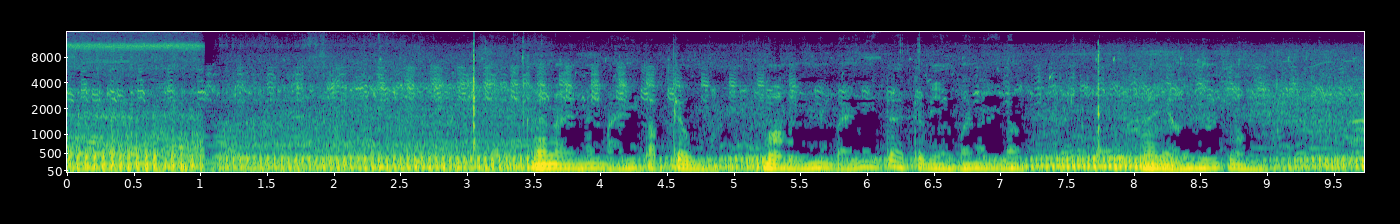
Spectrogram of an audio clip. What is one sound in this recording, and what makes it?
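Men and women talk calmly at a distance, outdoors.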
